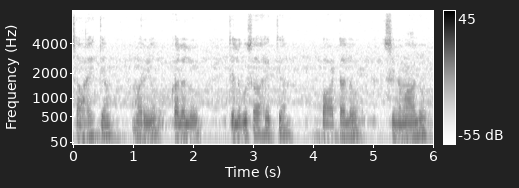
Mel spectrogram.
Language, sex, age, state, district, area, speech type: Telugu, male, 18-30, Andhra Pradesh, Kadapa, rural, spontaneous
